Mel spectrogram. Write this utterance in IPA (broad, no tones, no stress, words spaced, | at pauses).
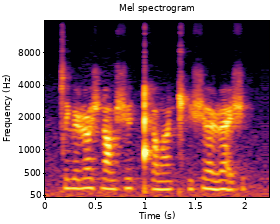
ǀɪlʲʌɭʌʃ ɳɑlˠʃɪ ǃʰɪlˠæ̃ǁʰɪʃɜ ɭæʃ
